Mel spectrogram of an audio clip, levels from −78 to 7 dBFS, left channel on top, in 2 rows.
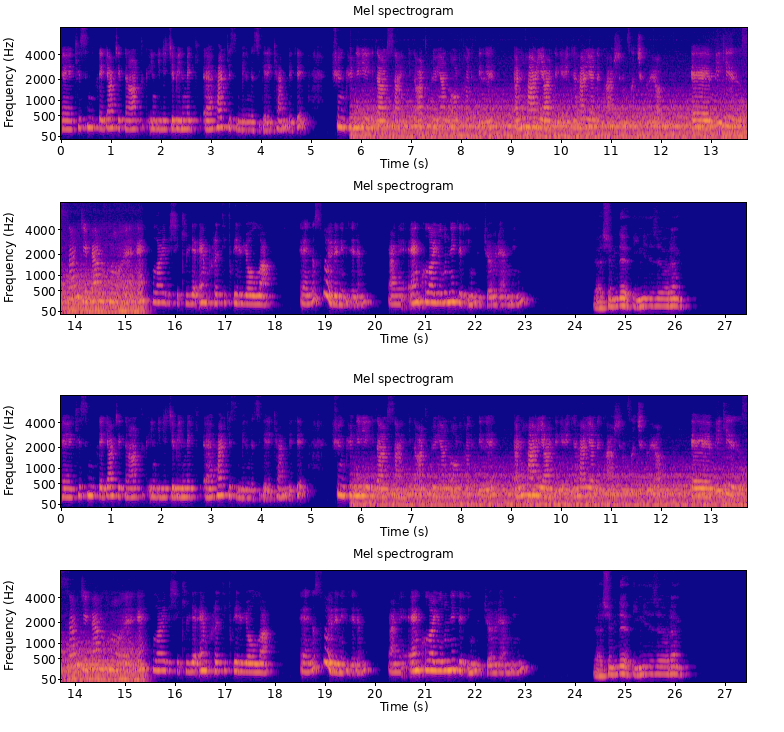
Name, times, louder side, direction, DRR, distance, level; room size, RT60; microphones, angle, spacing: voice 1, 0.0-4.8 5.4-8.7 9.0-12.1 12.6-17.9 18.5-19.9 20.3-23.0, right 1 dB, 20° left, 2 dB, 1.7 m, -26 dB
sound 1, 5.8-15.4, left 1 dB, 75° left, 1.1 m, -25 dB
voice 2, 24.4-26.1, left 2 dB, ahead, -5 dB, 1.5 m, -27 dB
9.5 x 3.9 x 3.2 m, 0.35 s
head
